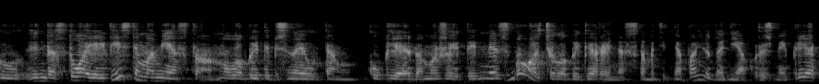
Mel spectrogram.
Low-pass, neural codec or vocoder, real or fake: 7.2 kHz; codec, 16 kHz, 16 kbps, FreqCodec, smaller model; fake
